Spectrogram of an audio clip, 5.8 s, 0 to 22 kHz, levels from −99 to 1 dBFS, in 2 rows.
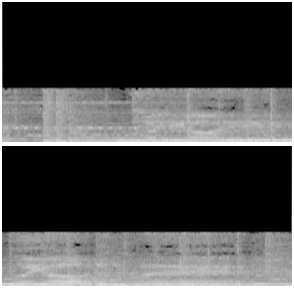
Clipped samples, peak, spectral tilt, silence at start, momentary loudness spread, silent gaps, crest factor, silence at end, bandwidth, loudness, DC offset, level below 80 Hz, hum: under 0.1%; -4 dBFS; -4.5 dB/octave; 0 s; 5 LU; none; 14 dB; 0 s; 8.8 kHz; -18 LUFS; under 0.1%; -30 dBFS; none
